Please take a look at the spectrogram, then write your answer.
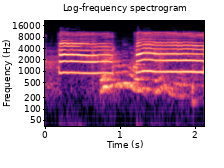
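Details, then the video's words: Little kittens playing and meowing; two loud, drawn-out meows at a steady high pitch, the second longer, separated by a short softer break. "Cute kittens play and meow"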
